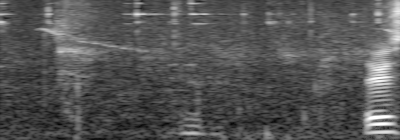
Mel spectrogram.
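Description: Faint footsteps and outdoor ambience while walking on a paved path, with a man's voice starting near the end.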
